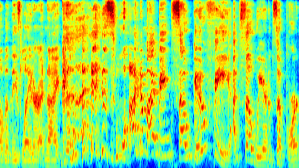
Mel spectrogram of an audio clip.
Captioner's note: laughs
